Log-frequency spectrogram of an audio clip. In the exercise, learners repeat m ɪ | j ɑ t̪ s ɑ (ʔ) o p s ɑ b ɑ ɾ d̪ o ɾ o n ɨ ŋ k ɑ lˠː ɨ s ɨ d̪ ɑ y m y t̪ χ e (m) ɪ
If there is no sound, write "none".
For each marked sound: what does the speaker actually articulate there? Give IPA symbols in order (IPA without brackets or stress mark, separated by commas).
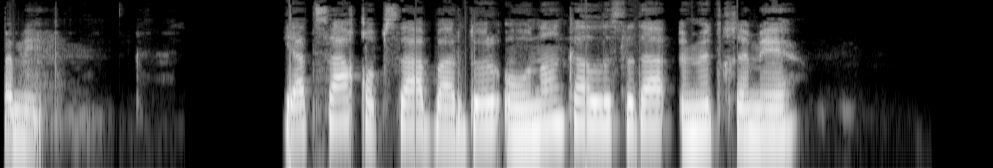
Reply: q, m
